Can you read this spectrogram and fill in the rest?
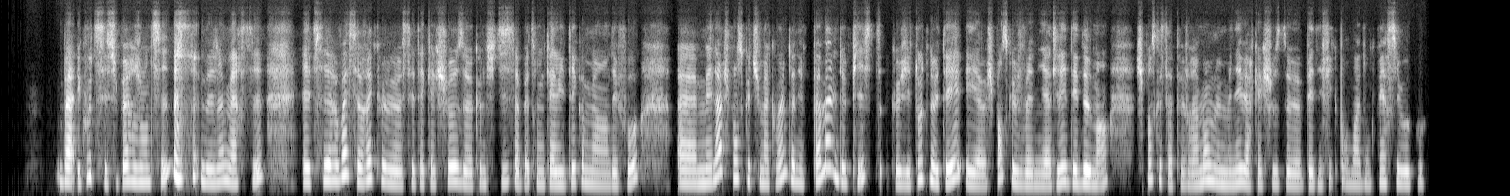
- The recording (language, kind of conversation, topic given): French, advice, Comment choisir une idée à développer quand vous en avez trop ?
- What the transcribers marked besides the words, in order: chuckle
